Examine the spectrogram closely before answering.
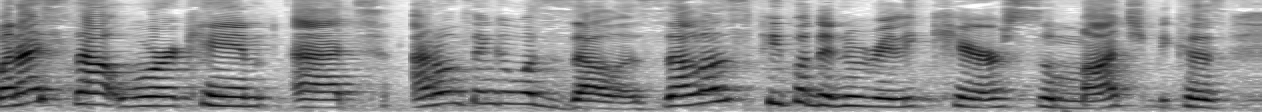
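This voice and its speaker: A woman with a Vincentian accent, lively intonation and a moderate pace. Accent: Vincentian Caribbean accent, noticeable. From Saint Vincent (Caribbean). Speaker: vlogger. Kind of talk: casual vlog monologue. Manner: conversational, many fillers.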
